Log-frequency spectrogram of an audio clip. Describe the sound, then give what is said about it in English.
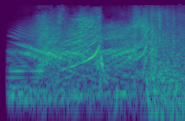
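A sci-fi plasma cannon effect made for Super Bumblebee: a dense, loud burst layered with a reversed ricochet and electronic tones sweeping up and down, sustained at full level for about two seconds with no speech. “And there you can hear a ricochet that has been reversed, as well as some electronic ascending and descending sounds.”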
